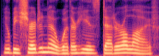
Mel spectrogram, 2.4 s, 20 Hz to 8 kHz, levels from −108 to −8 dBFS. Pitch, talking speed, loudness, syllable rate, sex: 185 Hz, 275 wpm, -16 LUFS, 6.1 syllables/s, female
